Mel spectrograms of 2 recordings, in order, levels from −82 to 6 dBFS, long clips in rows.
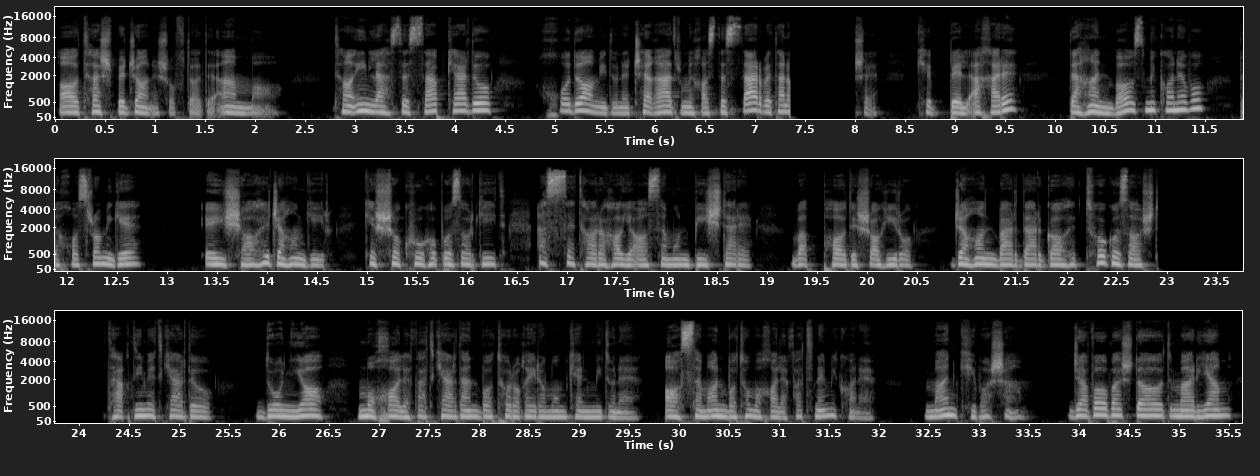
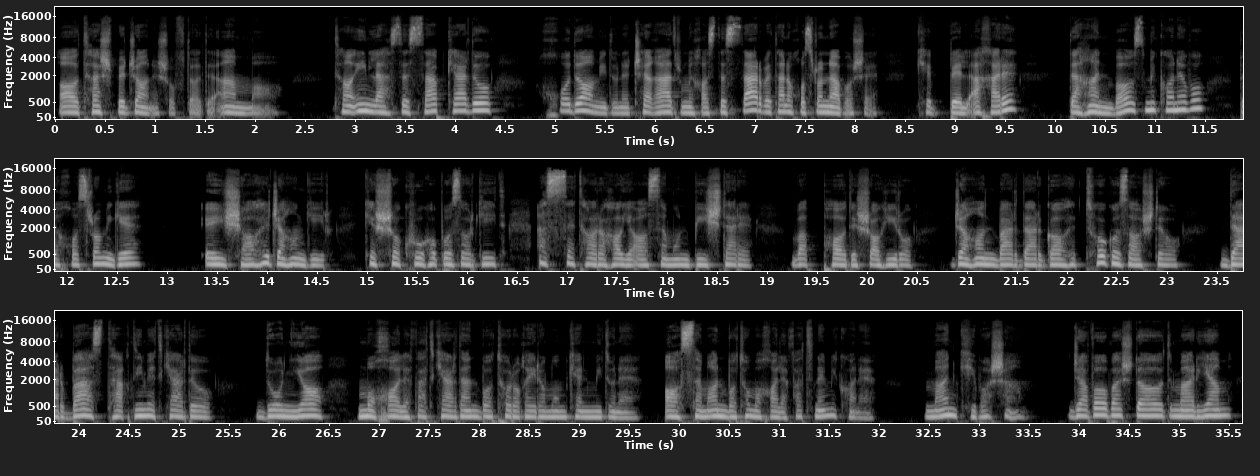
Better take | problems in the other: second | audio cutting out; at 7.5 s for 0.5 s and at 23 s for 1.5 s

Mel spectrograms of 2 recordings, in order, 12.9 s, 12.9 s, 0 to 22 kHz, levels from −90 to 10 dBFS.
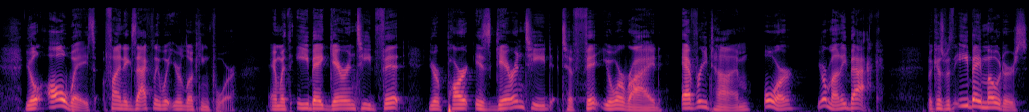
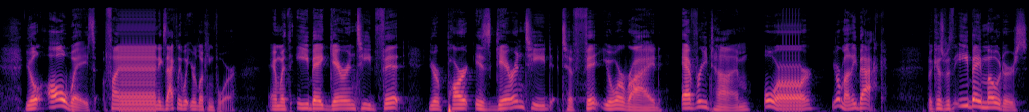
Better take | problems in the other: first | audio freezing; at 1.5 s and at 9.5 s

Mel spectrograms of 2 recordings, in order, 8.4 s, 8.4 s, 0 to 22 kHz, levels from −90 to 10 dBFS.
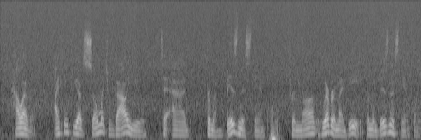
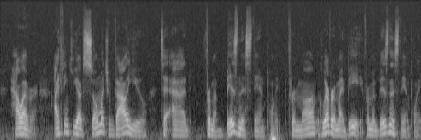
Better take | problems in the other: second | hiss; loud; throughout; 1 dB below the speech; faint in the second

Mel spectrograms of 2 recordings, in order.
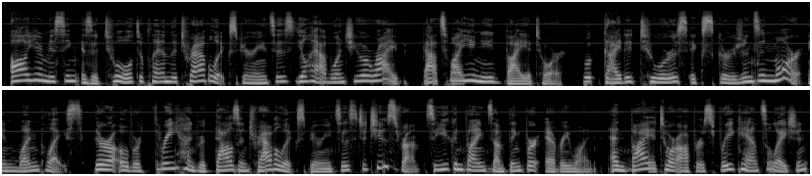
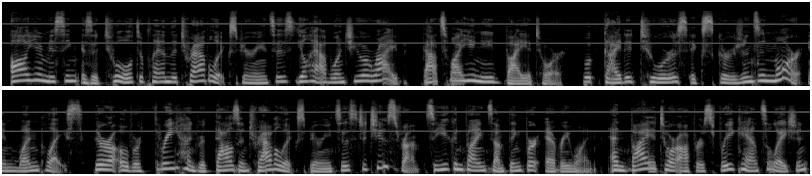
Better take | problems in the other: first | high-pitched whine; loud; throughout; 7.5 kHz, 10 dB below the speech; faint in the first

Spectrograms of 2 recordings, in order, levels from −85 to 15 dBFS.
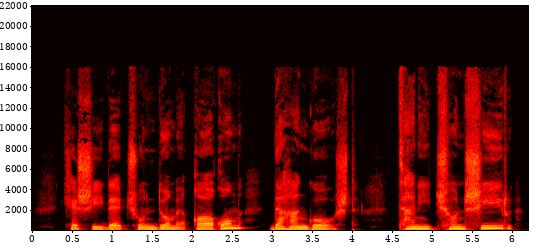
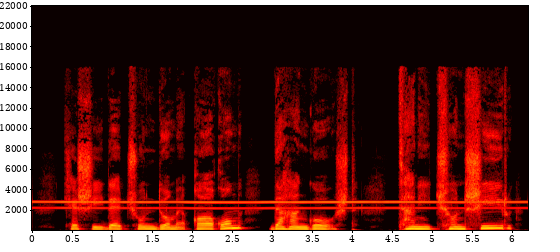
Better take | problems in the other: first | high-pitched whine; loud; throughout; 3 kHz, 10 dB below the speech

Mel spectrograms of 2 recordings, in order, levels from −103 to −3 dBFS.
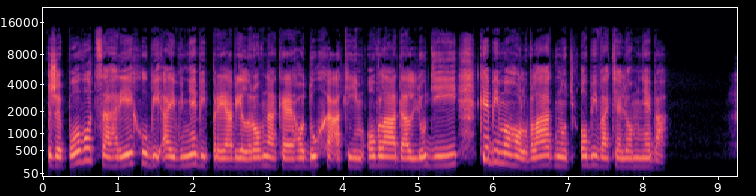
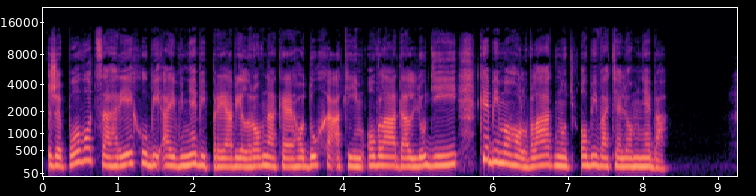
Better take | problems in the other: second | thin; very; fading below 400 Hz

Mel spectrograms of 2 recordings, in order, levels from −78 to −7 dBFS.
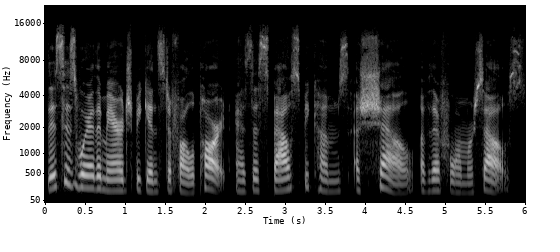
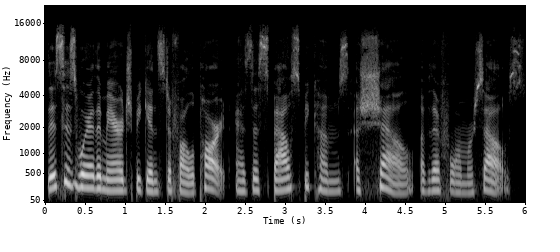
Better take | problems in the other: second | thin; very; fading below 750 Hz

